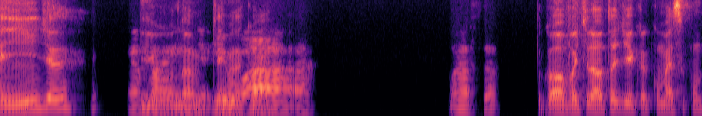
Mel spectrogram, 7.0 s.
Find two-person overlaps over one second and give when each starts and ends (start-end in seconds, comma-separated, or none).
1.4-2.8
